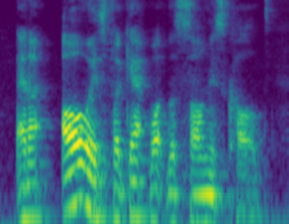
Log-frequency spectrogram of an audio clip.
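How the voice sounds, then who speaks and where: Speaking in a strong German accent at a moderate pace, a man with a dark, mellow tone and vocal fry uses very wide pitch swings. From Austria. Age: 30s. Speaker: youtuber. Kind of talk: casual monologue. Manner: halting. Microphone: poor audio quality.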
